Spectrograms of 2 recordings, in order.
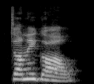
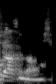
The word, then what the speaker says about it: Donegal: Let's say it right. Let's say and a Letterkenny is how do you say it? Donegal. That's how you say, but I'm saying how up north, like Pennsylvania. Say it's Donegal.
